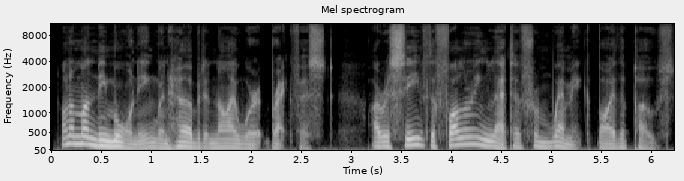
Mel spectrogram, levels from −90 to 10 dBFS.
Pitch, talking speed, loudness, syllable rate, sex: 125 Hz, 200 wpm, -19 LUFS, 5.7 syllables/s, male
